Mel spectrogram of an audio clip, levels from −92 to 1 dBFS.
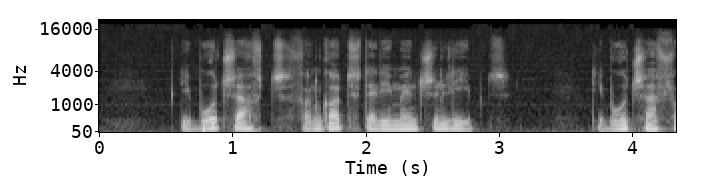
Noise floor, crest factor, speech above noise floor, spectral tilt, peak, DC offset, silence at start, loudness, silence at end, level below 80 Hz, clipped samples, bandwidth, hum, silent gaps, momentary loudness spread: -56 dBFS; 16 dB; 34 dB; -5 dB/octave; -8 dBFS; under 0.1%; 0.6 s; -23 LUFS; 0 s; -42 dBFS; under 0.1%; 15.5 kHz; none; none; 13 LU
